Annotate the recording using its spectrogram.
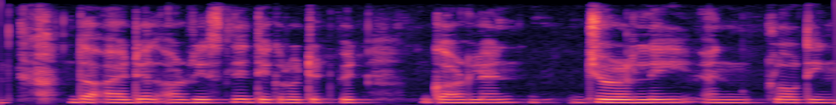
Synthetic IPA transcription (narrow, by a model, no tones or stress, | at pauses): d̪əʔaɪɖəlaːɾːisliɖekoɾeʈeɖʋɪd̪ | ɡaːɾlə̃ɳɖd͡ʒuɾliɛ̃ɳklɔːt̪ɪ̃ŋ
